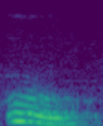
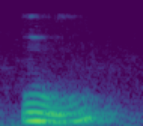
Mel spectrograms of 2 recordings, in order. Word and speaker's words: ou: The word oo, ou, pronounced as oo, means or. And the same word pronounced oo, but you could see an accent above the vowel u, right?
